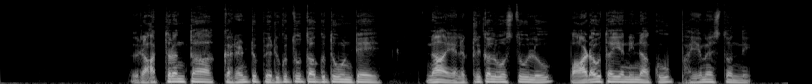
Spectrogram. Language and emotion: Telugu, fearful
